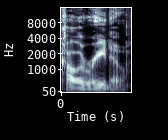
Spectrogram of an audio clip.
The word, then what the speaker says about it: Colorado: It's pronounced Colorado. – It's Colorado. Colorado River.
